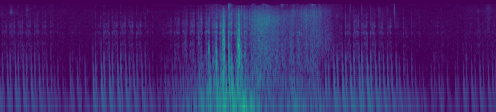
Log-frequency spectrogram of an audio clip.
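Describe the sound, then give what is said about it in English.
A pet cat purrs with a low, rough rumble that swells to a louder peak midway and then fades back down. No voices are heard. “Maybe you can hear him purring.”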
